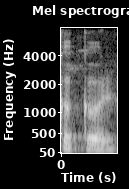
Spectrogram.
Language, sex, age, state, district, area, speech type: Nepali, male, 45-60, West Bengal, Darjeeling, rural, read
